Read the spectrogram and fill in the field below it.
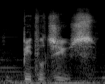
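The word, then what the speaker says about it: Betelgeuse: yeah that is one of the interesting things Beetle Juice well that's how it's pronounced it's actually not spelled as Beetle Juice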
